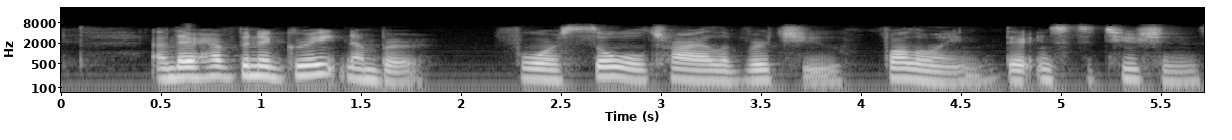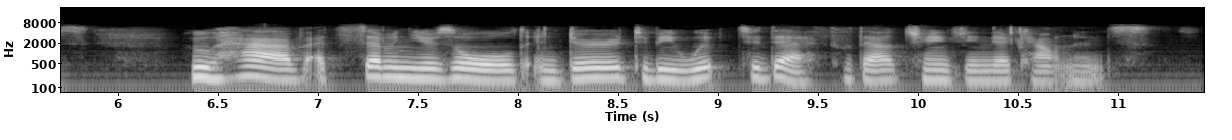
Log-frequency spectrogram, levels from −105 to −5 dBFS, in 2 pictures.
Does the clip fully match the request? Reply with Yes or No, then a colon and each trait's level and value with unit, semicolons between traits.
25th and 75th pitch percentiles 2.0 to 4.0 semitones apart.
Yes: average, 3.6 semitones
